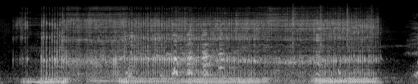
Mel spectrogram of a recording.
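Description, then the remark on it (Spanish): A person loudly imitates their own snoring with their voice, producing two long, rough, rattling snores in a row, with a brief pause between them. “Mira, yo ronco así.”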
